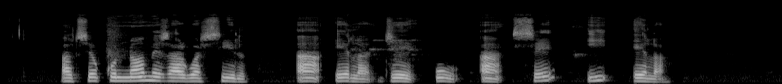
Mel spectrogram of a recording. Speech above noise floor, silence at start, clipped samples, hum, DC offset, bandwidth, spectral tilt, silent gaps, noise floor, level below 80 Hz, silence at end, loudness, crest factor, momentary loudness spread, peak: 44 dB; 0.6 s; under 0.1%; none; under 0.1%; 11.5 kHz; -5.5 dB/octave; none; -67 dBFS; -74 dBFS; 1.15 s; -25 LUFS; 20 dB; 9 LU; -4 dBFS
